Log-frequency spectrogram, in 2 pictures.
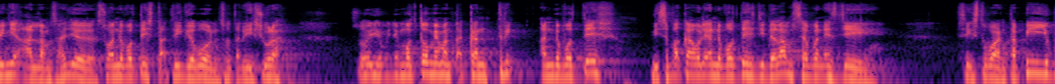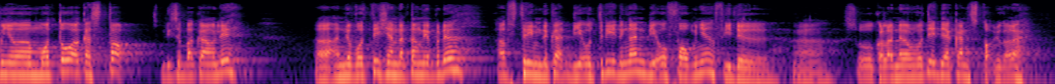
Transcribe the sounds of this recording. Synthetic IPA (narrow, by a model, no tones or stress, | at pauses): pindiaʔalamsəɦad͡ʒasoandavot̪ɪst̪aʔt̪əɾiɡəpʊnsot̪aʔdəisulah | sojupuɲəmot̪omemãŋt̪aʔkant̪ɾiʔ̚andəvot̪ɪsdisəbaʔkanolɪɦandavot̪ɪsdidalamsɛvənɛsd͡ʒe | sɪk̚st̪uwant̪apijup̬uɲəmot̪oakansə̥t̪ɔp̚ | disəbaʔ̚kanolɪh | əandəvot̪ɪsjaŋdat̪aŋdaɾip̬adaʔap̚st̪ɾimdəkat̪̚diot̪ɾidəŋandiofɔpuɲəfidəə̰sokalaandəvot̪ɪsdiəakansə̥t̪ɔ̰p̚d͡ʒuɡaʔlah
